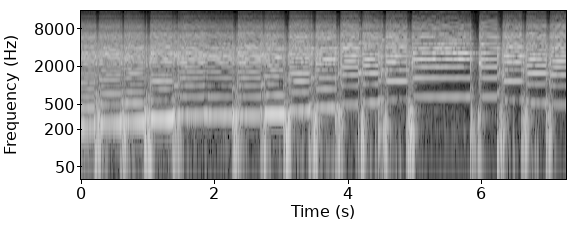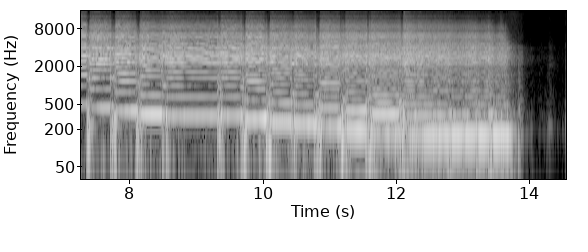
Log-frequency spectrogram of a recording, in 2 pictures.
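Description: A distorted electric guitar with effects runs a scale two octaves up and back down in steady, evenly picked notes, ending on a held low note that stops abruptly; loud, close and alone.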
